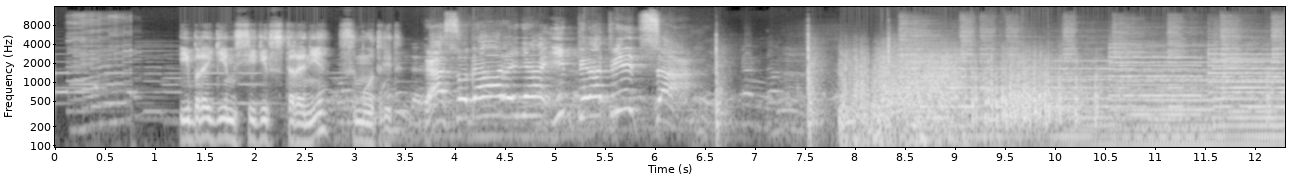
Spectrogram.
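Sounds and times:
speech: 0:01.2 - 0:06.6
sharp bangs of fireworks launching at an imperial celebration: 0:06.6 - 0:06.8, 0:07.5 - 0:11.7
dense loud continuous crackling roar of fireworks at an imperial celebration: 0:07.6 - 0:11.9.

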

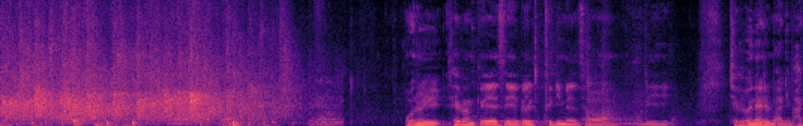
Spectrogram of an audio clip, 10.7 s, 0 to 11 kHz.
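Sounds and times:
church congregation applauding to welcome a missionary: 0:00.0 - 0:04.1
speech: 0:05.4 - 0:09.0, 0:09.7 - 0:10.7.

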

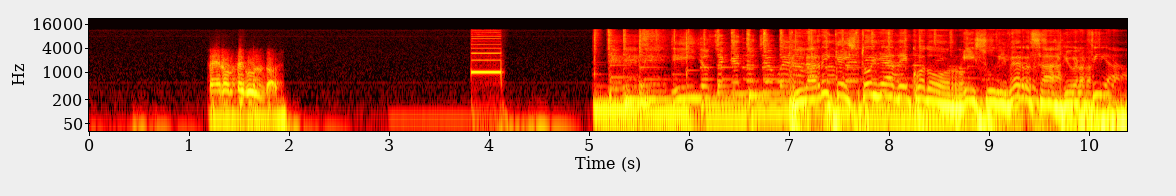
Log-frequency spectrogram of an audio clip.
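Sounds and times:
speech: 0:01.2 - 0:02.0, 0:07.3 - 0:10.3
electronic beep of a naval radio time signal marking the hour: 0:03.8 - 0:04.2
music: 0:05.0 - 0:10.2.

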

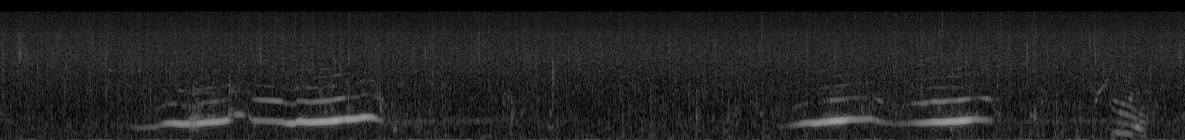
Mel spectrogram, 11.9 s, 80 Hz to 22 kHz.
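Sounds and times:
humpback whales singing underwater at Boucan Canot, Réunion Island: 0:01.4 - 0:04.0, 0:07.9 - 0:10.0, 0:10.9 - 0:11.6.

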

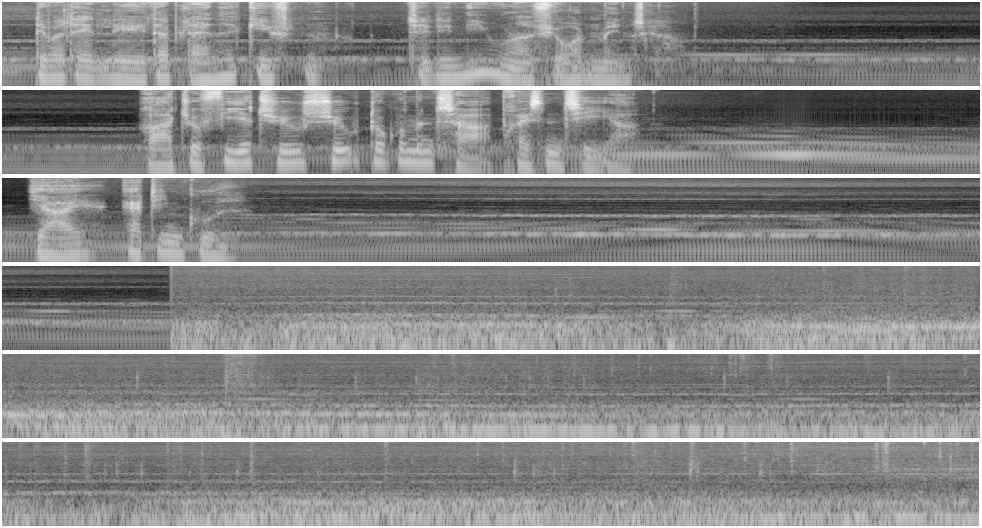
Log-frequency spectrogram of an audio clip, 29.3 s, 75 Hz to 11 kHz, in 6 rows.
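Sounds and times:
speech: 0:00.2 - 0:03.4, 0:05.6 - 0:08.4, 0:09.9 - 0:11.1
airplane engine roar while landing on the runway at Port Katuna: 0:15.5 - 0:29.3.

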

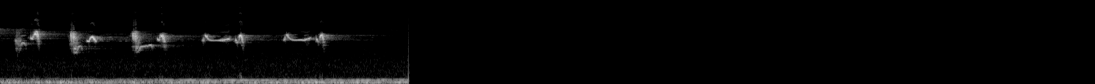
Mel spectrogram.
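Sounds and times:
long-tailed shrike song: 0:00.0 - 0:04.1
steady low hum: 0:00.0 - 0:04.1.

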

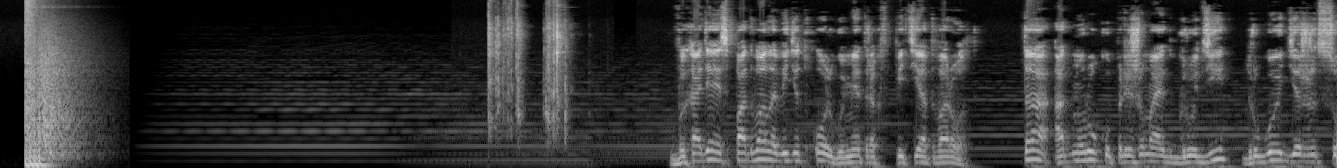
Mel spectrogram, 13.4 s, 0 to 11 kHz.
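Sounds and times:
rifle shot: 0:00.3 - 0:01.0, 0:04.9 - 0:05.8
speech: 0:06.7 - 0:13.3.

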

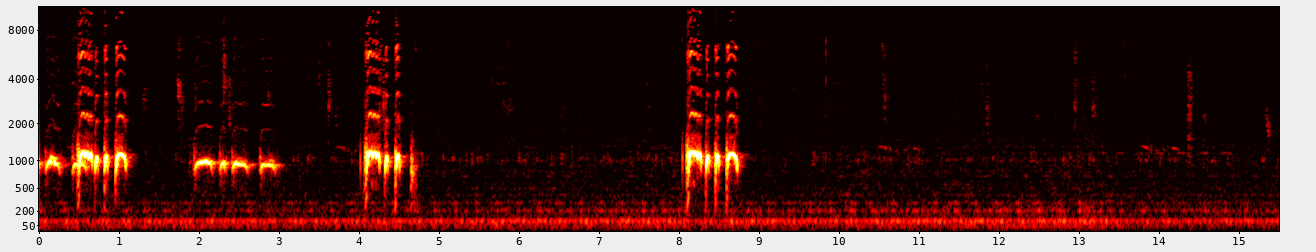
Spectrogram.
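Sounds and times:
local-strain zebra dove cooing: 0:00.0 - 0:01.2, 0:01.9 - 0:03.2, 0:04.0 - 0:04.8, 0:08.0 - 0:08.9
local-strain zebra dove singing loud rolling phrases: 0:00.0 - 0:05.6, 0:06.3 - 0:15.4.

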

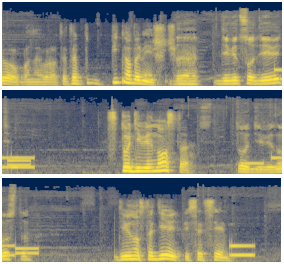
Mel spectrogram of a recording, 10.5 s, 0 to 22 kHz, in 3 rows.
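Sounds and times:
speech: 0:00.0 - 0:03.7, 0:04.8 - 0:07.5, 0:08.4 - 0:10.0
two-pitch telephone keypad tone while dialing a number: 0:03.4 - 0:03.9, 0:06.6 - 0:07.5, 0:09.8 - 0:10.2.

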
